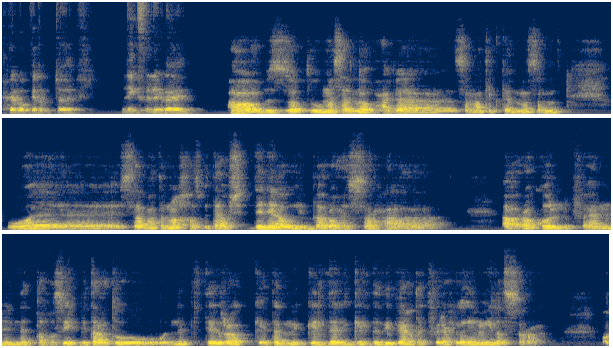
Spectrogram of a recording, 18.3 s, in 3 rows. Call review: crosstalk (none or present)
none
